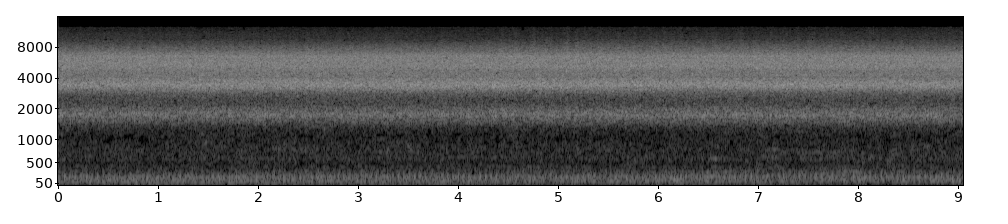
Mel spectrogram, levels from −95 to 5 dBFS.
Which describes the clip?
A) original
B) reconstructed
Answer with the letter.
B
